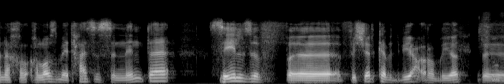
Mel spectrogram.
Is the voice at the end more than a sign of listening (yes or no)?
no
